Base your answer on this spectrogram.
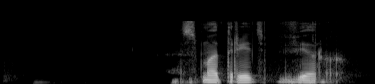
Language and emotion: Russian, neutral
